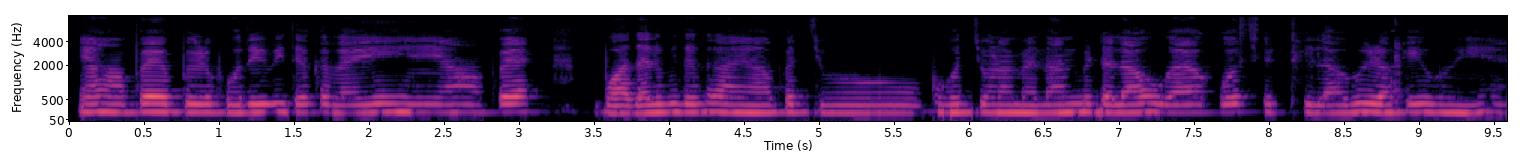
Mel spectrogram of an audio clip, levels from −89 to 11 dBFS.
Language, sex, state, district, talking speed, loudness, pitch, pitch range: Hindi, female, Chhattisgarh, Rajnandgaon, 200 wpm, -36 LUFS, 195 Hz, 190-195 Hz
